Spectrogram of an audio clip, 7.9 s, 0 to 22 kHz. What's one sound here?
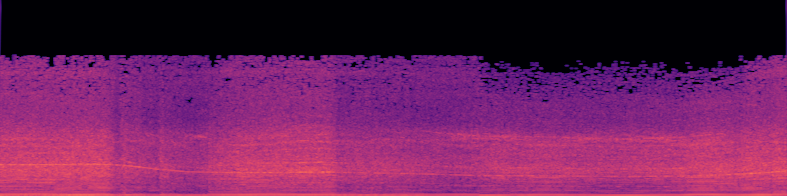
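A Formula 1 car engine drops through the gears as the car brakes for a corner in a racing game.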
